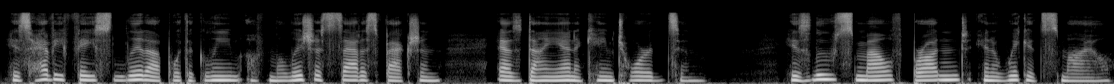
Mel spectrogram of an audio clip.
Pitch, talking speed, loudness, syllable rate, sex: 185 Hz, 130 wpm, -18 LUFS, 3.8 syllables/s, female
